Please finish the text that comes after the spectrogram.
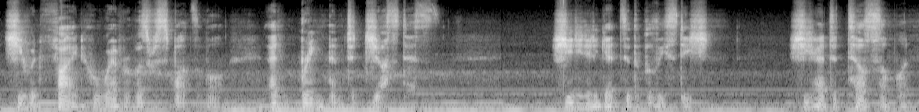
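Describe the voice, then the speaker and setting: A man with a breathy voice reading a dramatic story as narrator. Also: low-pitched, unhurried, bright, forceful tone, a little hiss or hum, poor audio.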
